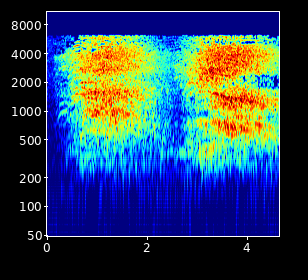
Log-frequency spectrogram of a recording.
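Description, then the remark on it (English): A crowd of devotees screams out together in a loud, sustained roar that rises, dips briefly near the middle, then swells again in a second wave, with no single voice standing out. “The devotees screamed out”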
